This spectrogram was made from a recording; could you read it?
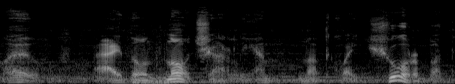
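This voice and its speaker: An actor playing a frail old man in a radio drama, boastful yet hesitant, halting and given to drawn-out exclamations. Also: extremely low pitch, very animated, creaky, fairly bright tone, faint music behind, exaggerated voice. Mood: hesitant wonder.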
